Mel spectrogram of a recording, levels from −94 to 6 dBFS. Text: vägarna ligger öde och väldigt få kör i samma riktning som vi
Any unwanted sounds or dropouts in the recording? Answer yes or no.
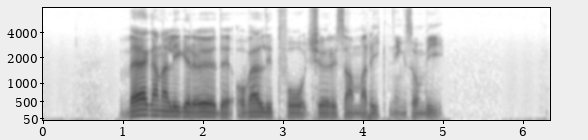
no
